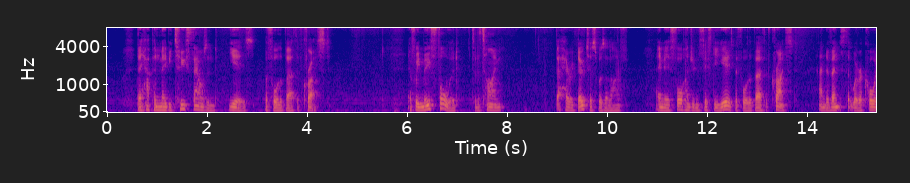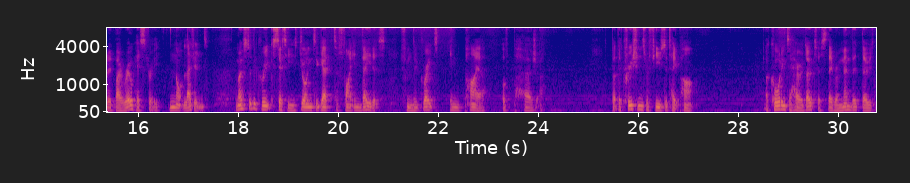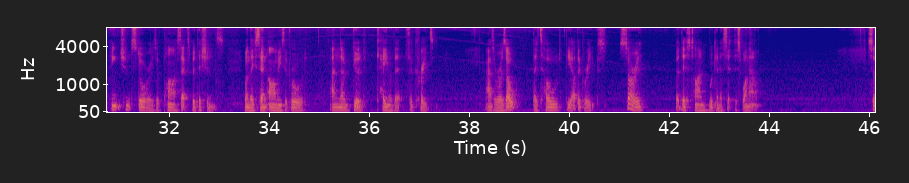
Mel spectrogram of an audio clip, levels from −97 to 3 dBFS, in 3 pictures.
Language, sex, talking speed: English, male, 140 wpm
